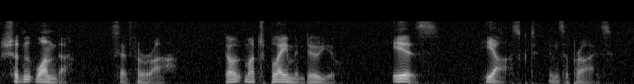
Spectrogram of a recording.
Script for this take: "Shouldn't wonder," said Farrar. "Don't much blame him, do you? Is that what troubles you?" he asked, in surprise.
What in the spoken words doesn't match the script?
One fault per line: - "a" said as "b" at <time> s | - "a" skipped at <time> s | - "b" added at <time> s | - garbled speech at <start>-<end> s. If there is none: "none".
- "that what troubles you" skipped at 4.4 s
